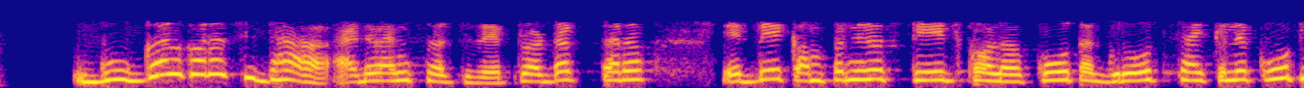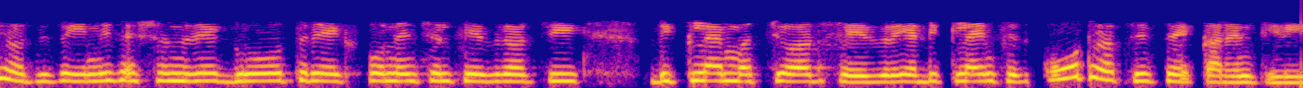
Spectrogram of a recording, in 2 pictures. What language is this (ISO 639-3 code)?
ori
